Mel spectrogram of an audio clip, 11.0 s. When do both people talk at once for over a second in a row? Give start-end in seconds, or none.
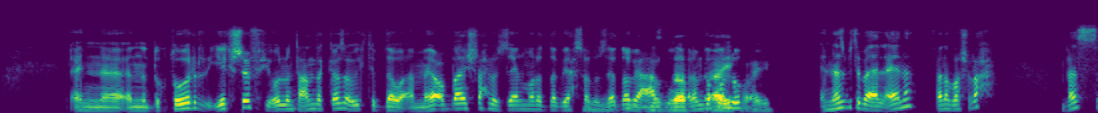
5.8-7.4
